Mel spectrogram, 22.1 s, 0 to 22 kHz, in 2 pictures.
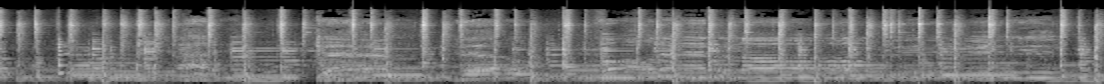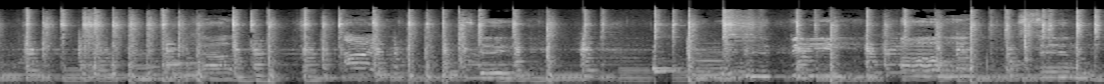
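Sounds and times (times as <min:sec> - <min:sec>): drum kit steady beat: 0:00.0 - 0:22.0
electric guitar: 0:00.0 - 0:22.0
keyboard: 0:00.0 - 0:22.0.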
